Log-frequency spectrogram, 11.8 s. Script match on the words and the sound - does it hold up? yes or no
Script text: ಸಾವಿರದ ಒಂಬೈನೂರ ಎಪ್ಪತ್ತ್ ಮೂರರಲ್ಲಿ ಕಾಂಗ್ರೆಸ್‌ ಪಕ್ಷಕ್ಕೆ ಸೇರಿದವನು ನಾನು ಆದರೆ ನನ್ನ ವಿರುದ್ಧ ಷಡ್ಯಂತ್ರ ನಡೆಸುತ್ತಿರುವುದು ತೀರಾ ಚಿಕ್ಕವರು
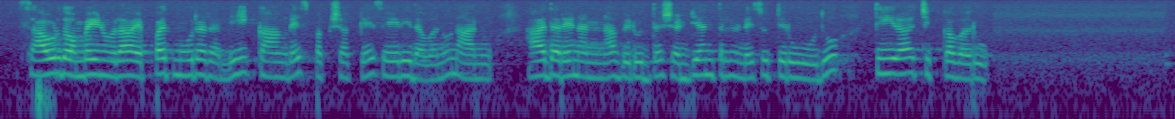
yes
